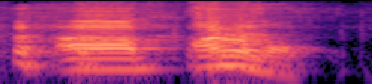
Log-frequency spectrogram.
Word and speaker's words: Carmel: Carmel. It's like caramel Carmel.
